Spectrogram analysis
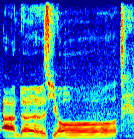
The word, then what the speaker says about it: Anders Hjorth: Welcome to the show, Anders Hjorth. I'm still amazed that you can pronounce my last name that well.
